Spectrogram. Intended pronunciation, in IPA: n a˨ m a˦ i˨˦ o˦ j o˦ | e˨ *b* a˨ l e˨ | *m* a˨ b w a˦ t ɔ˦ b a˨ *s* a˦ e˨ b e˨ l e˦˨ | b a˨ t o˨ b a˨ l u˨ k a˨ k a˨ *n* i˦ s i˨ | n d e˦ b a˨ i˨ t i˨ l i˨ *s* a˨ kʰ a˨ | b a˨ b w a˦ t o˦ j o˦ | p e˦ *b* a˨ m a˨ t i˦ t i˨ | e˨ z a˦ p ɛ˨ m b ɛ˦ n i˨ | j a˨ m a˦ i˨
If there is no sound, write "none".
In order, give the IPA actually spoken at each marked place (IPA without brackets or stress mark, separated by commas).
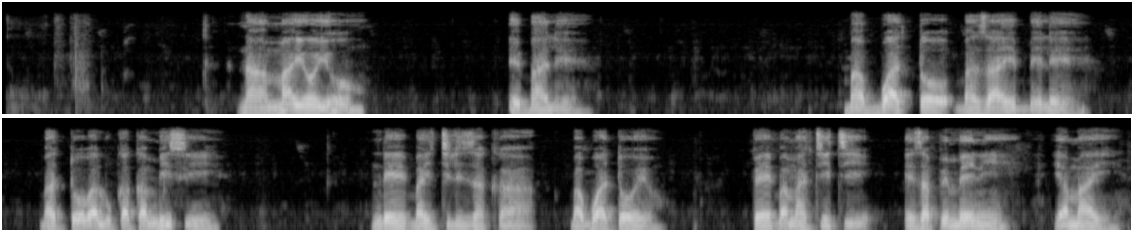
b, b, z, m, z, b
